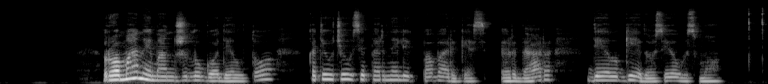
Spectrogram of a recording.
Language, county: Lithuanian, Kaunas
